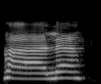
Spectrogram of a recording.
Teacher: ہا میں کیا ہے الف ہے اور ہا کو کھینچیں گے لا کو نہیں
